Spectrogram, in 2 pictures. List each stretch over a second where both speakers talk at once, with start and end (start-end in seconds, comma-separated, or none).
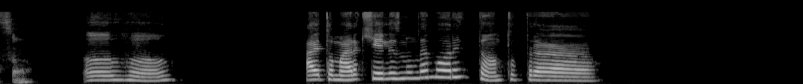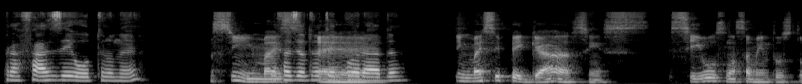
10.7-11.9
